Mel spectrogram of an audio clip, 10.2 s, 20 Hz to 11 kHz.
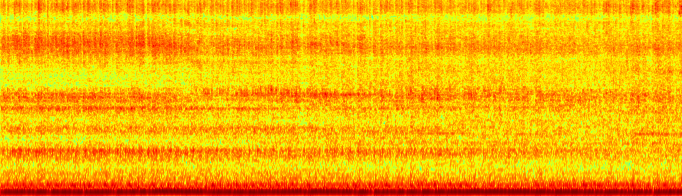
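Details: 55 Chevy on a test drive after front wheel bearings were serviced and greased to cure a screeching noise: steady low engine drone, with no growl, hum or grinding from the front end; the bearings sound quiet.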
